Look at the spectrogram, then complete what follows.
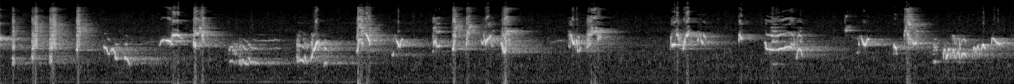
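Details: Budgerigar warbling nonstop in a rolling, chattering flow of rising and falling squeaky whistles broken by sharp clicks, with only one short pause in the middle.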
